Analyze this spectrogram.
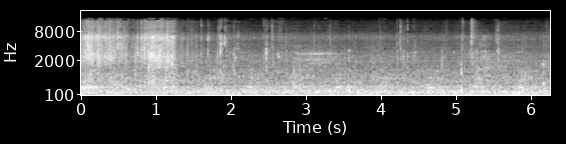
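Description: Steady background hum and hiss, with two short rustling hisses in about the first second and a few faint ticks.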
